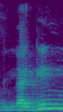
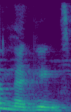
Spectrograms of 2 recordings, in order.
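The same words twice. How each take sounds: First: Said in the usual way. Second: "लेगिंग्स" with a final s, lower and softer; plural ending sounded. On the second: Shown as a demonstration. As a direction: answer with "लेगिंग्स", s on the end. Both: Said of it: "लेगिंग नहीं बोलते".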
